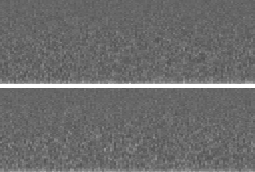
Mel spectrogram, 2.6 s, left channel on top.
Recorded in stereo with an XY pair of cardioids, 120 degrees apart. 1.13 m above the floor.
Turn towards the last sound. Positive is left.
No sound to turn to.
